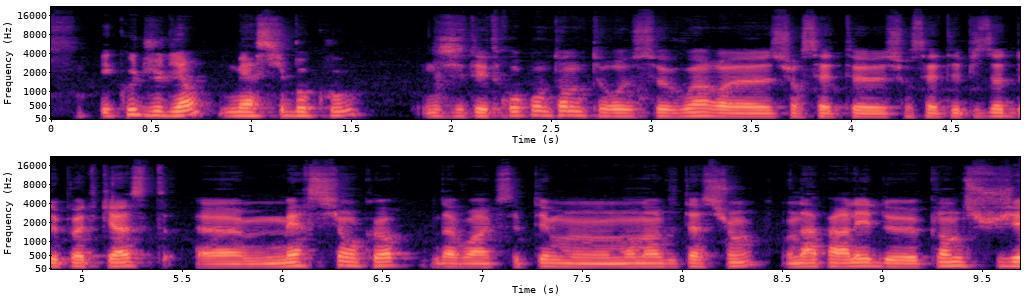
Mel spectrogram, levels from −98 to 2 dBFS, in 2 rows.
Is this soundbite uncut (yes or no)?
no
